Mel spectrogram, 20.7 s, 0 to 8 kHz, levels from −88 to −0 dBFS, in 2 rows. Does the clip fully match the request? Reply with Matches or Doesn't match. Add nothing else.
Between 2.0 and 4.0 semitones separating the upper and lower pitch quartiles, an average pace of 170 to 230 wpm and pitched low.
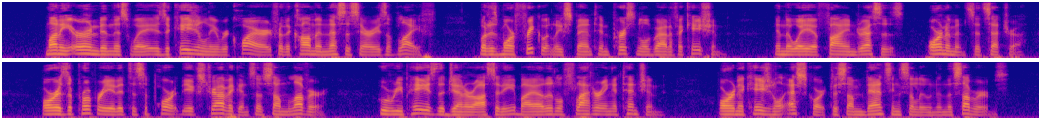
Matches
